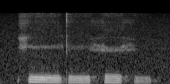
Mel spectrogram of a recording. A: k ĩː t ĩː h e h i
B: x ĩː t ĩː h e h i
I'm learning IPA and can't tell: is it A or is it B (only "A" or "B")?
B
